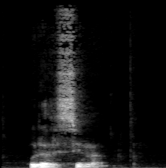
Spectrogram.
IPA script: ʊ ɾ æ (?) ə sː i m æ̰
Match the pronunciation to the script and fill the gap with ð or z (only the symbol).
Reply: ð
